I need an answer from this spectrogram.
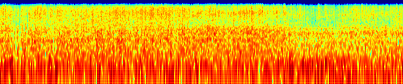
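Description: Heavy rain hitting the windows and roof of a car, heard from inside as it drives: a steady, dense hiss over low road noise.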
